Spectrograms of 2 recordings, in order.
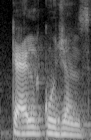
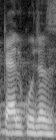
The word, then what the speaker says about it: chalcogens: इसका नाम है कैल्कोजेंस। क्या बोलते हैं? कैल्कोजेंस।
